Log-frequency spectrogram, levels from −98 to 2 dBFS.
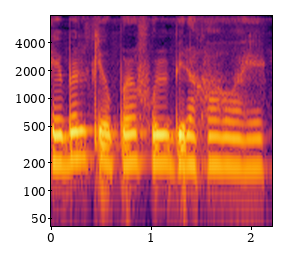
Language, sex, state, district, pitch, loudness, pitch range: Hindi, female, Arunachal Pradesh, Lower Dibang Valley, 200 Hz, -14 LUFS, 190-205 Hz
